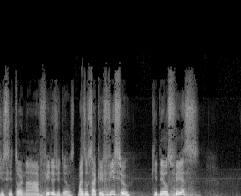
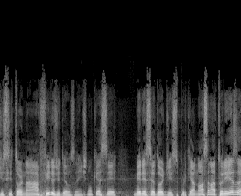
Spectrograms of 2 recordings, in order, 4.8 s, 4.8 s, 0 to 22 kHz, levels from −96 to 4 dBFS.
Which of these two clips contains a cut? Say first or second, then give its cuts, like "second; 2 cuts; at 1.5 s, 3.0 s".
first; 1 cut; at 1.5 s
